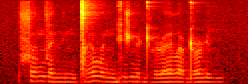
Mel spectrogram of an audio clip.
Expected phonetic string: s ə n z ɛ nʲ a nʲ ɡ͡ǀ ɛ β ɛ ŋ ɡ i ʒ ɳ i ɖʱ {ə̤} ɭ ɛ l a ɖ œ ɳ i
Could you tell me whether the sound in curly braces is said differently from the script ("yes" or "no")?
yes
